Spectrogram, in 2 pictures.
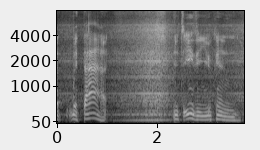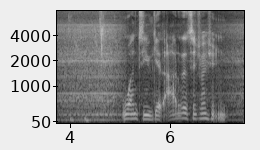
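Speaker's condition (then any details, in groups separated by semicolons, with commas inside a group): Cerebral palsy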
